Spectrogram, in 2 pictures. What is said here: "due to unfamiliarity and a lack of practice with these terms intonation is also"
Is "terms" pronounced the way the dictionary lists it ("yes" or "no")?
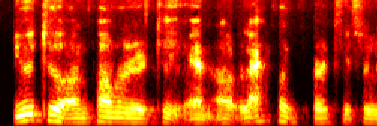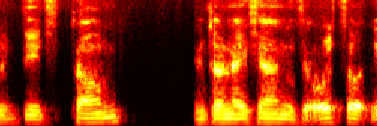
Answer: no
